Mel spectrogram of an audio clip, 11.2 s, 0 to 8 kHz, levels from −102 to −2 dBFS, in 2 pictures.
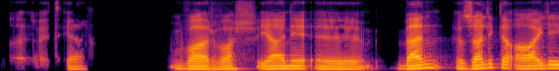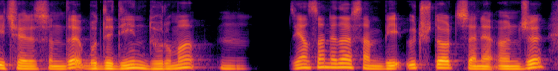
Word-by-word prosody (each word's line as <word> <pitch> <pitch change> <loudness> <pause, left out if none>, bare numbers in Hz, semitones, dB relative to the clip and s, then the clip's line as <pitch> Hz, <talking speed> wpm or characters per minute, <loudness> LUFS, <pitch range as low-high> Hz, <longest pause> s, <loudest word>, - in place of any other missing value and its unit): A, 110 - -17 0.2
evet, 100 -1 -18 0.2
ya. 100 0 -6 0.9
Var, 105 -3 +3
var. 105 +1 -2
Yani, 110 +1 +2
eee, 105 -1 0 0.3
ben 125 +7 +4
özellikle 130 +7 +2
aile 120 +3 +2
içerisinde 110 +1 -1
bu 115 -1 -2
dediğin 115 +3 +1
duruma, 110 +10 -2 0.3
ımm, 110 -1 -10 0.4
ya, 145 +5 -1
zannedersem 160 -8 -1
bir 115 - 0
3-4 145 +1 -1
sene 105 -6 0
önce 110 - 0
115 Hz, 115 wpm, -22 LUFS, 105-140 Hz, 0.9 s, ben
